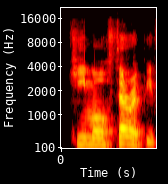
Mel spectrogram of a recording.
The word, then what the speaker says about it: chemotherapy: So uh some of them is um chemotherapy for instance. It's quite bad word but I'm I'm sharing anyway. Uh so these are some nice words. So that have ch pronounced as C.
